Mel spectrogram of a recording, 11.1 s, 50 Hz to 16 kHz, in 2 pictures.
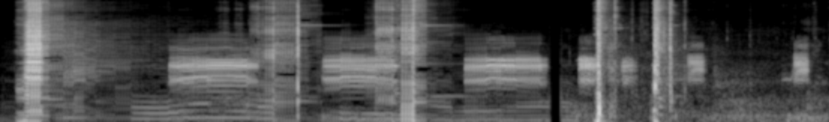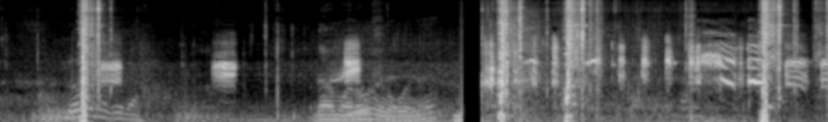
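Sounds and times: duck calls: 1.1 - 5.5, 6.1 - 8.0, 8.8 - 11.0.

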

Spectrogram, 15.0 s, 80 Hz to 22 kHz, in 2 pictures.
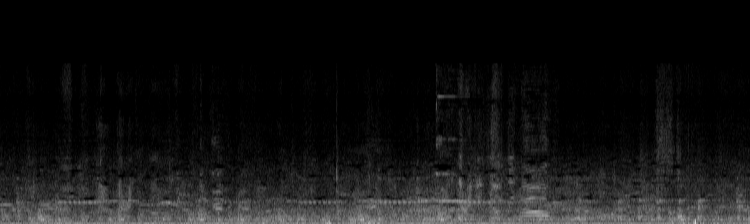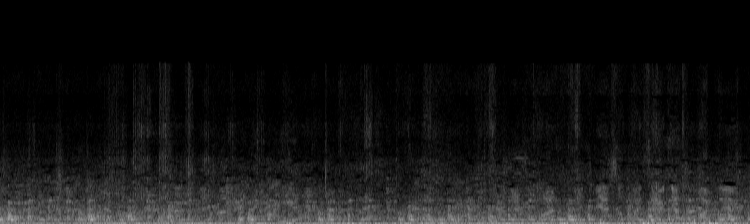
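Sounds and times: crowd chatter: 0.0 - 15.0
engine idling: 0.0 - 15.0.

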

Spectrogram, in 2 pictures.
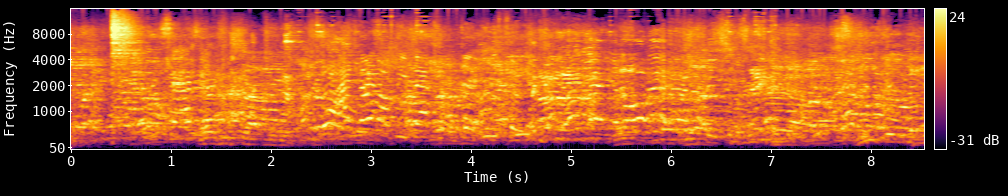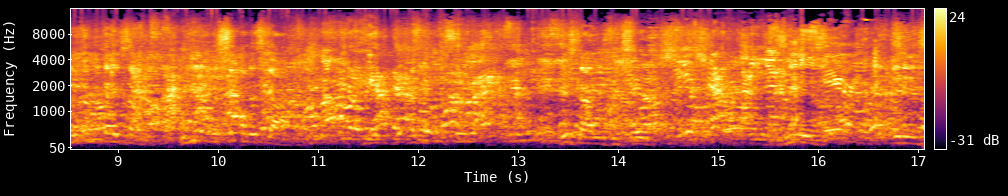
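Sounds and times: crowd chatter in echoing room: 0.0 - 17.0.

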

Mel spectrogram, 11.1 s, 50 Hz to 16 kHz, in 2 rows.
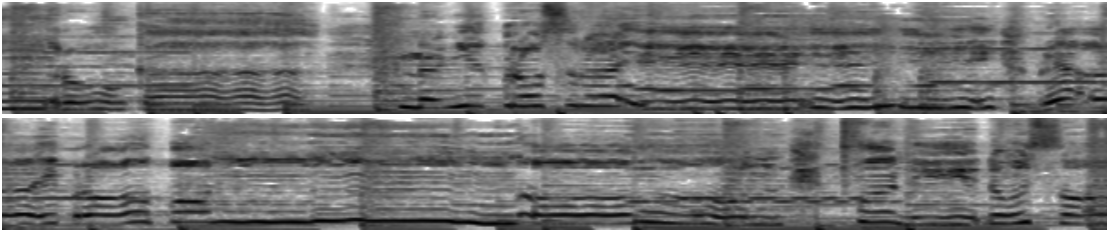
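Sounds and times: bass and backing accompaniment: 0.0 - 11.0.

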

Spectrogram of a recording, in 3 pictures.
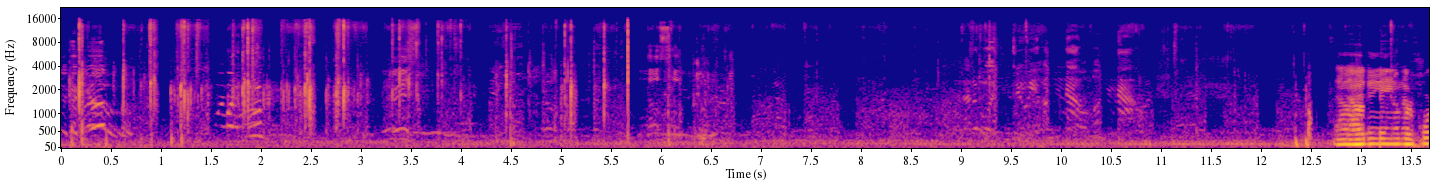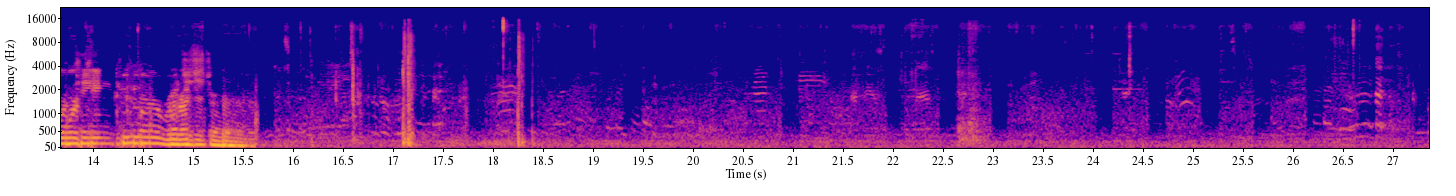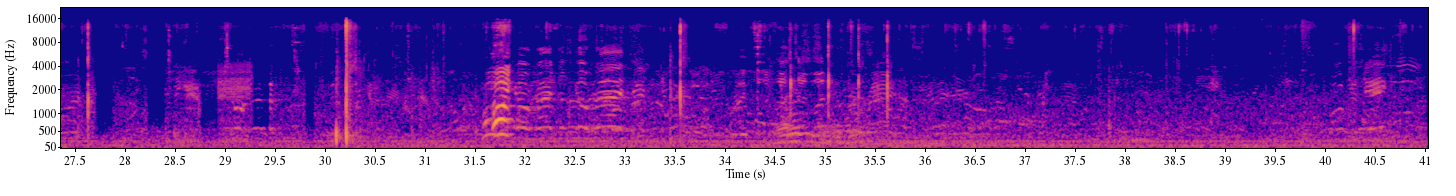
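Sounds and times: faint voices of crowd: 0.0 - 41.0.

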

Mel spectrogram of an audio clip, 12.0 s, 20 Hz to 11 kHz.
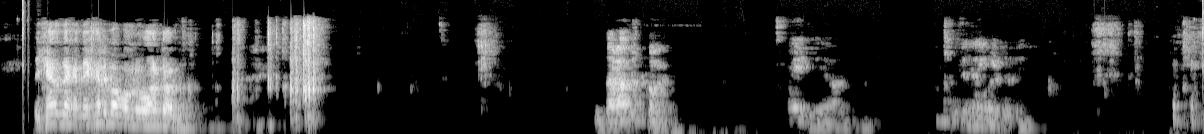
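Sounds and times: computer keyboard typing: 2.2 - 3.3.

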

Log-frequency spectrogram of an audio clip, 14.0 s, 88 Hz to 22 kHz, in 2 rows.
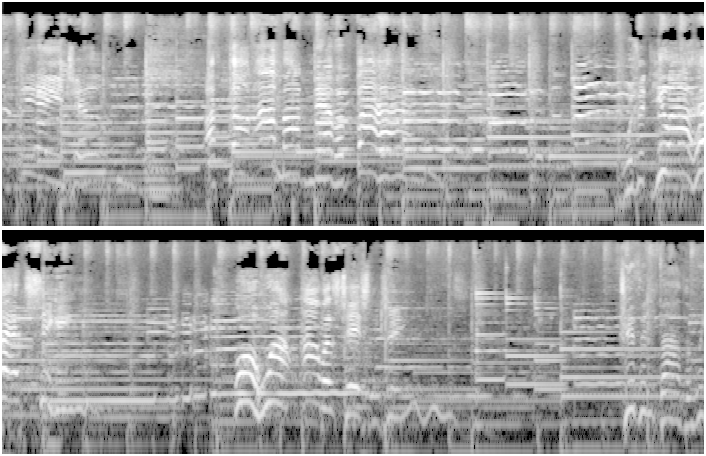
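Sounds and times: electric guitar bending notes: 0.0 - 14.0
live rock band: 0.0 - 14.0.

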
